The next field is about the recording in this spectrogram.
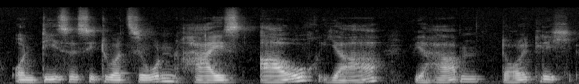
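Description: A man is speaking here. His pitch sits fairly low. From Baden, near Bruchsal (southwest Germany). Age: 60s. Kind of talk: interview. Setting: studio.

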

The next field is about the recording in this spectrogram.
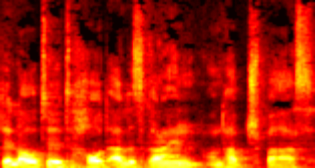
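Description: This man's voice is somewhat breathy, with a dark, mellow tone and a monotone, flat intonation. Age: 20s. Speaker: amateur footballer, marketing manager. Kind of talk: voice message.

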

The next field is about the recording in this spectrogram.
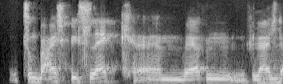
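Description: This man has an unremarkable speaking voice at a medium pitch, with ordinary pitch variation. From Switzerland. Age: 40s. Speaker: agency owner. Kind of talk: interview. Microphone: poor sound quality.

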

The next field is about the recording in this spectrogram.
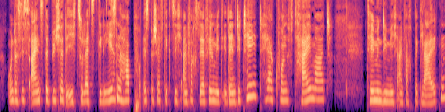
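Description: A woman's fairly high voice at a moderate pace, fairly even in intonation, in a dry, close sound with no echo. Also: very clean recording, silent background. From Serbia. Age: 30s. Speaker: adult education worker. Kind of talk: interview. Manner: hesitant with fillers.

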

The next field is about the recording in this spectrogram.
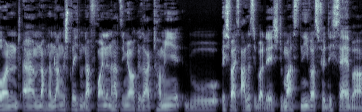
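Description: A man with a very deep, low pitch speaks at a moderate pace in a monotone, flat intonation. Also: hardly any pauses. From Germany, Russian-German family. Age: 20s. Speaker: hair colorist and influencer. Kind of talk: interview, casual chat.

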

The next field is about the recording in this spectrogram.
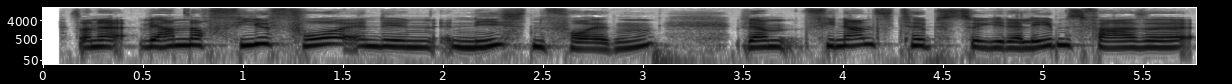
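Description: With a plain, everyday voice, a woman speaks at a moderate pace and fairly high pitch, with ordinary pitch variation and very even loudness. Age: 40s. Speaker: podcast host. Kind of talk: casual chat.

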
